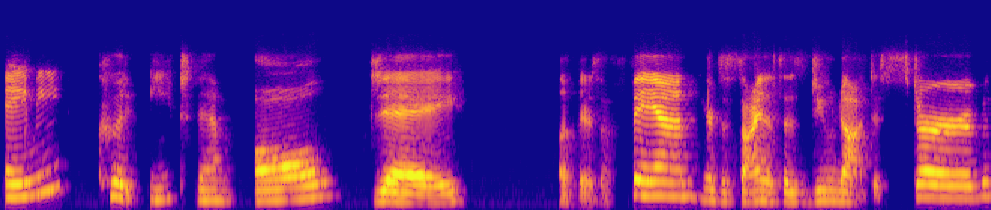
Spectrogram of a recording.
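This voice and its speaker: A woman's voice: mid-range voice, expressive, slow pace, bright, forceful tone. A woman hosting story time, reading a picture book expressively for young children, stretching key words and adding simple explanatory asides.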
